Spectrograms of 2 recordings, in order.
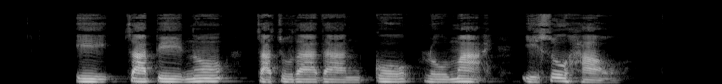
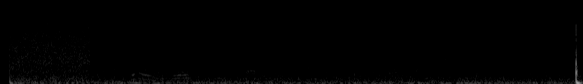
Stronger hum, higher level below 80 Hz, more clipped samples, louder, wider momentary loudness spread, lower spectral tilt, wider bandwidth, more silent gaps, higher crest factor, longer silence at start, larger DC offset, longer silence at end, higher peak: neither; about the same, -60 dBFS vs -56 dBFS; neither; first, -22 LUFS vs -59 LUFS; about the same, 10 LU vs 9 LU; about the same, -6 dB/octave vs -5 dB/octave; second, 11.5 kHz vs 16 kHz; neither; second, 20 dB vs 26 dB; first, 0.75 s vs 0.1 s; neither; first, 1.05 s vs 0 s; first, -2 dBFS vs -26 dBFS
